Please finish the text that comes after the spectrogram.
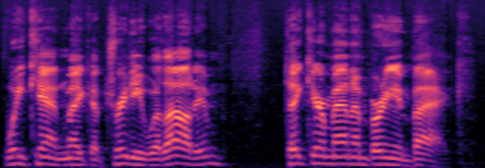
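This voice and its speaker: Sharp, commanding army general. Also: male voice, on the high side, fairly even intonation, brisk. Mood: stern, impatient. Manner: brusque, barking orders. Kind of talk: 1950s audio adventure acting.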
